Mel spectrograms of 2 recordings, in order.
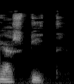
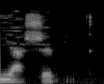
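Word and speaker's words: ישבית: So they would be used to saying Yashbit rather than Yashabit.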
